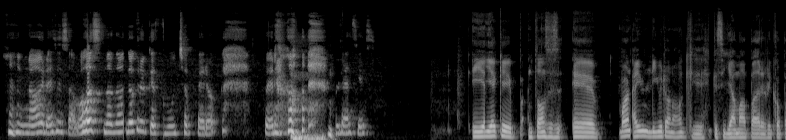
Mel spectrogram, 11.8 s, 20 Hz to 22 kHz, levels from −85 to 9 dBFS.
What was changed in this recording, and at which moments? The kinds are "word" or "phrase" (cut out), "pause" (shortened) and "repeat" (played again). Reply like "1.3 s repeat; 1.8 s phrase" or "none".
1.8 s word; 2.4 s word; 5.0 s word; 7.3 s word; 9.4 s word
